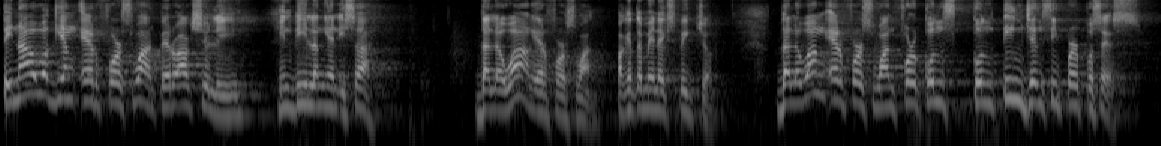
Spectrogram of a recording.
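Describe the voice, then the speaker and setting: A middle-aged man with a Filipino accent, a pastor preaching a sermon to his congregation, mixing Tagalog with English and rising to shouts. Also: sits high, animated, moderate pace, long reverb tail. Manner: switches between Tagalog and English, calls for raised hands, rises to shouts. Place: large church hall.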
